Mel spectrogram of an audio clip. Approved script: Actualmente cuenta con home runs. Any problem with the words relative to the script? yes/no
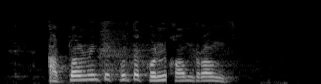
no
